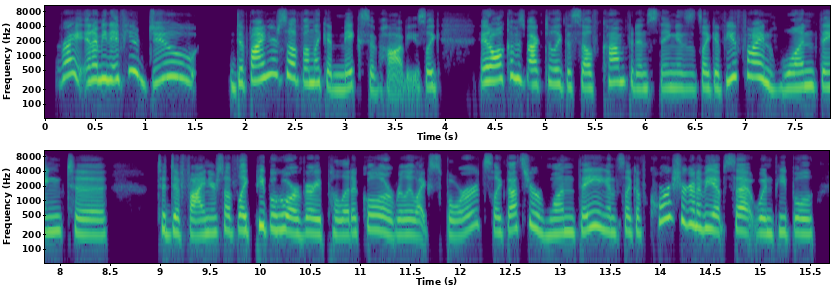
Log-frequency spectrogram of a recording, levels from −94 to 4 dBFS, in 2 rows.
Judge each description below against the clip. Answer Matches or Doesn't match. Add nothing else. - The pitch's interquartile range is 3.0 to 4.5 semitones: Doesn't match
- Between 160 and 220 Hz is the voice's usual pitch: Doesn't match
